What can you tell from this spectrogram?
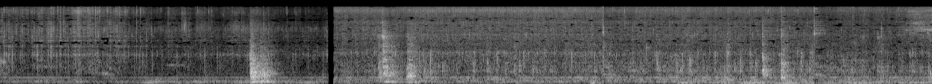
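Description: Vegetables bubbling in water in an aluminium pot on a gas stove, a steady hissing simmer. A ladle stirs through the pot near the end.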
